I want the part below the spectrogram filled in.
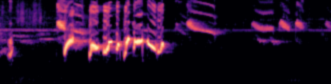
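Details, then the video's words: Decoy song of a red-whiskered bulbul for luring wild birds: a rolling phrase of about seven bright, whistled notes lasting one second, then quiet high twitters from other birds. "Chào Mào Mồi Hót Gọi Chim Rừng Kích Chim Hót Hay"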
